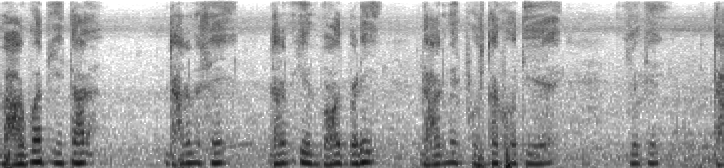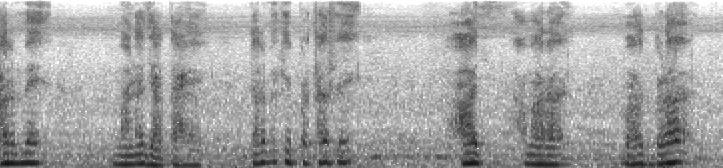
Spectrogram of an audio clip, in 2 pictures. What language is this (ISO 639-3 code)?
hin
